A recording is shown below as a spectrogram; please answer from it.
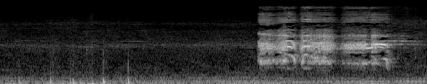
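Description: A pheasant gives a loud, harsh, ragged call lasting just over a second in several grating bursts, after a stretch of quiet low rumble and a few soft knocks.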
